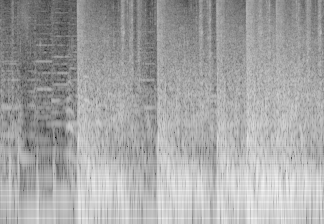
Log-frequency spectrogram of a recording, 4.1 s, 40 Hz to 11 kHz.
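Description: UTS-15 shotgun in Point Blank firing rapidly, loud booming blasts about once a second with dense crackling tails, heavy and close with no talking.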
